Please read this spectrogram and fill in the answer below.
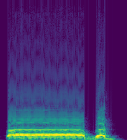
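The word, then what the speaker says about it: تبت: Celakalah jadi tabat Celakalah kalau Bacanya tabat apa artinya ya kembali atau bertat makanya enggak boleh panjangin ya maka di sini antara celaka dan kembali bertaubat kan jauh ya maka tabat harus pendek ya tabat ya I Celakalah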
